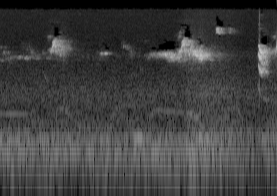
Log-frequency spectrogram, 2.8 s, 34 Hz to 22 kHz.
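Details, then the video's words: Brambling at Green Moor, 24 March 2019, calling and singing: a few scattered high chirps, then a drawn-out buzzy, wheezing note and a sharp final chirp over a faint low hum. "Brambling Calling/singing"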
